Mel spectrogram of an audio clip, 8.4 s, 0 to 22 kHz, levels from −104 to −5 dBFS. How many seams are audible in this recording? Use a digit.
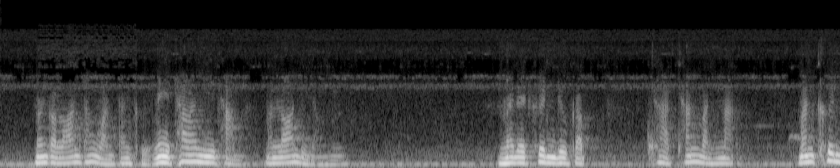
1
